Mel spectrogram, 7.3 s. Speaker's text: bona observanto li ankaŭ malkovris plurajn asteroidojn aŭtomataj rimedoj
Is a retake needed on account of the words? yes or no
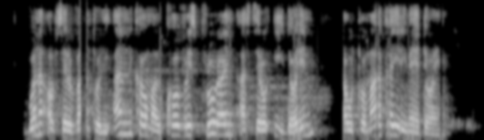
no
